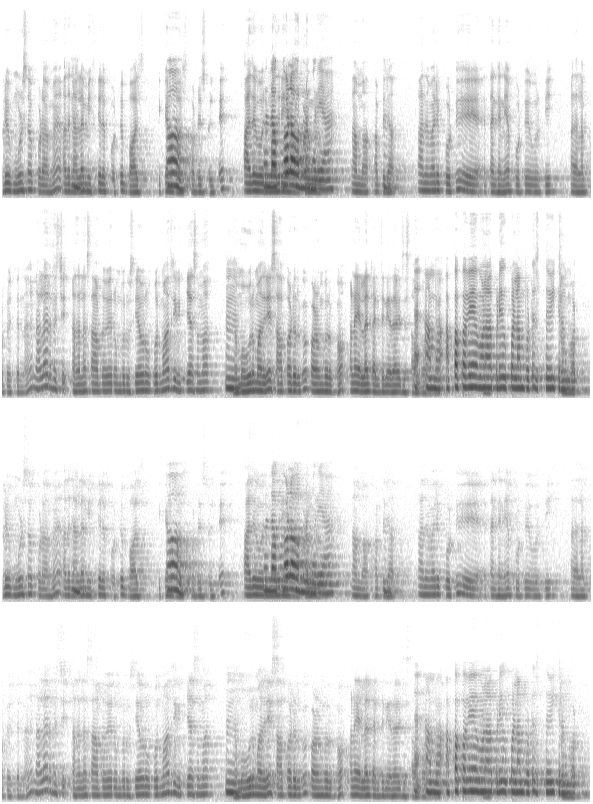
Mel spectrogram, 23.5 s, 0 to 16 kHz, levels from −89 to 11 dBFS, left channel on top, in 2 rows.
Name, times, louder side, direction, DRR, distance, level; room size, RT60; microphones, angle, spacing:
voice 1, 0.0-2.8 3.2-4.5 4.8-6.5 7.0-7.8 8.3-11.0 11.4-15.9 16.4-20.6 21.4-21.5 22.9-23.2, left 3 dB, 80° left, 10 dB, 0.8 m, -32 dB
voice 2, 3.3-3.6 5.2-6.6 7.6-7.8 16.2-16.6 20.0-23.2, left 2 dB, 60° left, 10 dB, 1.4 m, -25 dB
29.5 x 10.5 x 9.4 m, 1.3 s
head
